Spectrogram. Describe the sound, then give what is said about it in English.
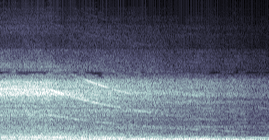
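A wet and dry shop vac motor whines loudly with a high, airy roar, its pitch sagging slightly as it runs. “It's actually not a toolbox at all. This is a shop vac.”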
